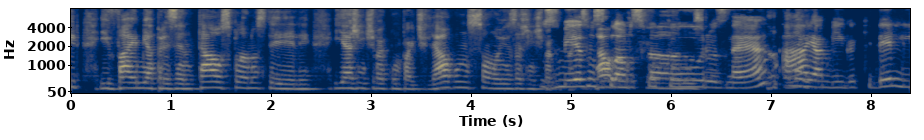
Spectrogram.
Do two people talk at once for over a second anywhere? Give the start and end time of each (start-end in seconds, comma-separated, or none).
4.7-6.3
